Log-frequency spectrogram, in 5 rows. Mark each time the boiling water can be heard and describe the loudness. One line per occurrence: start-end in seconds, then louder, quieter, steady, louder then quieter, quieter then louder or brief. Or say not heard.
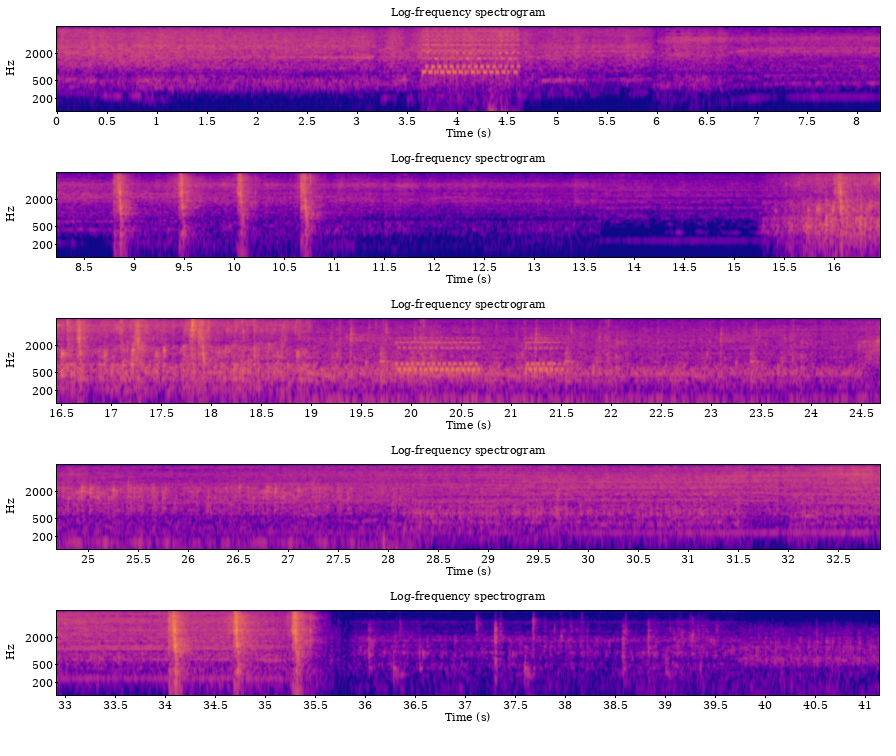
15.2-41.1 quieter.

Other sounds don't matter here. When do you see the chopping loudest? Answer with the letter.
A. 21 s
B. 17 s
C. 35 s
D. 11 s
C.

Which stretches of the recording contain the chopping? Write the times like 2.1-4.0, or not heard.
8.8-11.1, 16.0-18.1, 34.0-35.5.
